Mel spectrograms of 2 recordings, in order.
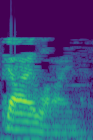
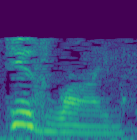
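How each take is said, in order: First: It starts with sky and ends with line. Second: It starts with skiz and ends with lime. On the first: This is how the name looks like it should sound. "that's what I think it's supposed to be" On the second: This is how the name is actually spelled. "that's what it actually is"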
